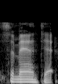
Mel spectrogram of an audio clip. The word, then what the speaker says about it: Symantec: I work for them, not in that area, but and so it just kind of does great when you mispronounce that particular name. So say it with me 10 times. Symantec. – You mean Symantec? Symantec.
